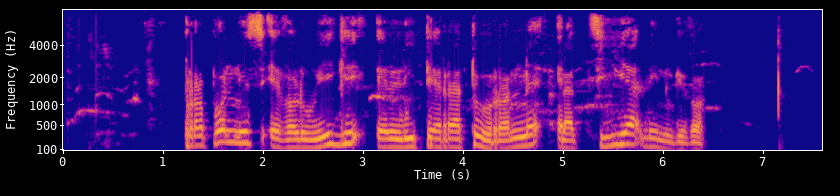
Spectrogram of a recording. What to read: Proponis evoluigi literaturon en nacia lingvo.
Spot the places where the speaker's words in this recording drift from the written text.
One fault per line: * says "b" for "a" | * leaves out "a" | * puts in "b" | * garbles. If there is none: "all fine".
* leaves out "en"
